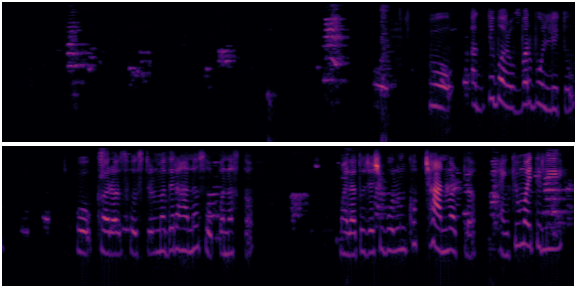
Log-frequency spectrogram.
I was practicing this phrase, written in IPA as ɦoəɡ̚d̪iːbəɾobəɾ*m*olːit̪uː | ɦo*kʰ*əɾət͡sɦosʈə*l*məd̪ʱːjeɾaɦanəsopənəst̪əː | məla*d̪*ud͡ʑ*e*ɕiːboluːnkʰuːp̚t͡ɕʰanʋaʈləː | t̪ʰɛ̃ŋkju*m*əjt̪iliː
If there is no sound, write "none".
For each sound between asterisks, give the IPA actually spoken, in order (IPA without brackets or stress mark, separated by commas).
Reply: b, kʰ, l, t̪, a, m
